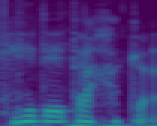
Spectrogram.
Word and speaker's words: Hidetaka: Hidetaka? What? – Hidetaka.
